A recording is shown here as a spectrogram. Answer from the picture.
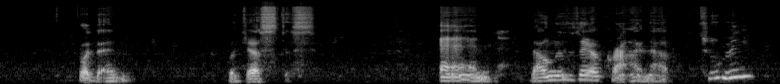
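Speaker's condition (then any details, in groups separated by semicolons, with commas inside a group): Spinal neurosarcoidosis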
